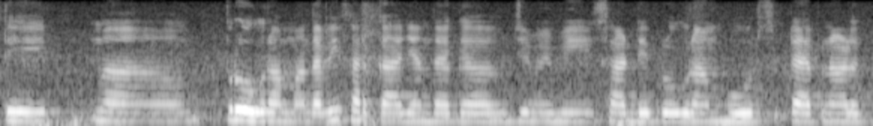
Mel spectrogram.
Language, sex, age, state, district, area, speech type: Punjabi, female, 30-45, Punjab, Bathinda, rural, spontaneous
